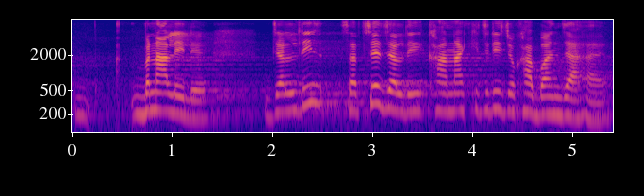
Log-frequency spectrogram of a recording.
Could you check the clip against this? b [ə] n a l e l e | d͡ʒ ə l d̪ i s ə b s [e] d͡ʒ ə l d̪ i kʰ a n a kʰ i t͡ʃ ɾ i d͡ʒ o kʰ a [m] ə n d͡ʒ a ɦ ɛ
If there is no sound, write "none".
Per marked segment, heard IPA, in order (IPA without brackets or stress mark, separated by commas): ə, e, b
